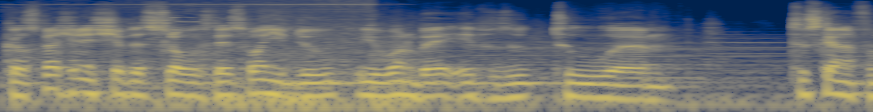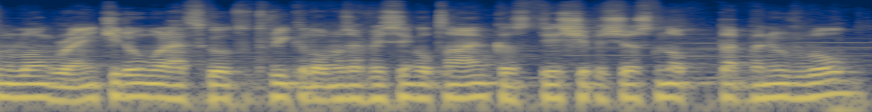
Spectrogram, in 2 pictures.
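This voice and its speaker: A man with a naturally loud voice and a strained, sore throat, thinking aloud in a rambling way as he streams a game. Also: fairly low pitch, fairly even intonation, rapid-fire, soft background music. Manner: rambling, thinks aloud with fillers and self-corrections. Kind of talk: casual live-stream gameplay commentary.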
